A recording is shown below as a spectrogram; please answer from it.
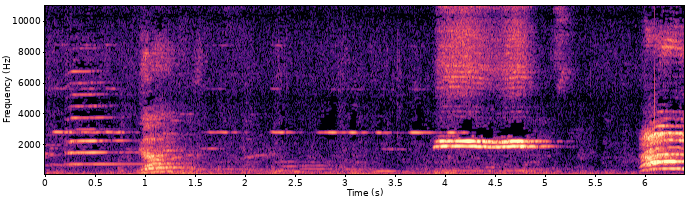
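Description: Quiet orchestral underscore from a live stage musical: sparse, held, high whistle-like notes, with a brighter pair of high notes held for about a second near four seconds in.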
